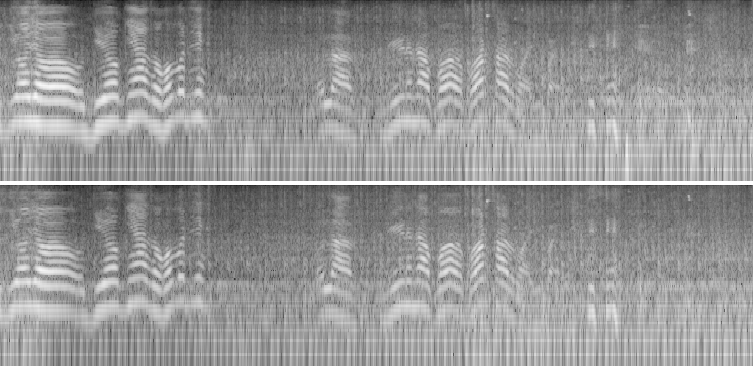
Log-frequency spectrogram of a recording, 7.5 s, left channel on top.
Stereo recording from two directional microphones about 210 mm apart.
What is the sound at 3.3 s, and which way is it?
Speech, 10° right (ahead or behind).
